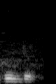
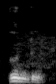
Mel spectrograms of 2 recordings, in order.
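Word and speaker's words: goondu: we use this term called gundu pronounce g-o-o-n-d-u i might wrong tell me if i am in the comments it's pronounced as gundu that means idiot you look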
